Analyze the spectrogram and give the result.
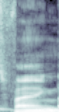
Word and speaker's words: FAANG: Still pronounce FANG, not FAANG.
